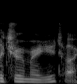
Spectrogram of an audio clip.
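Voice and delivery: very quiet, hushed voice. Voicing a woman who asks a player about a rumor: hushed tone. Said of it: "in a hushed tone".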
